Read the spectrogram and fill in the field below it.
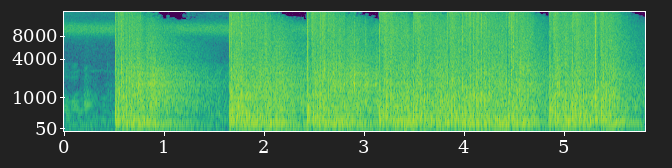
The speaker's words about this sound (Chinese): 也让学员从中体验实战射击的临场感。射击后并分析弹着点。使学子们对射击技巧以及军人保家卫国的意义有进一步的认识。 全线预备。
